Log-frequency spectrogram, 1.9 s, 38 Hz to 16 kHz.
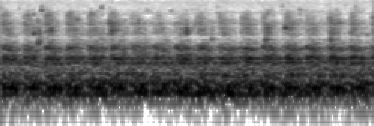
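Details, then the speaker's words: HVAC furnace blower motor, model 383KAV048111, customer complaint of burning smell: low uneven droning hum that pulses and labors instead of spinning up clean; bad blower motor, probably needs a capacitor. "the blower motors just chugging along. So we got a bad blower motor."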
